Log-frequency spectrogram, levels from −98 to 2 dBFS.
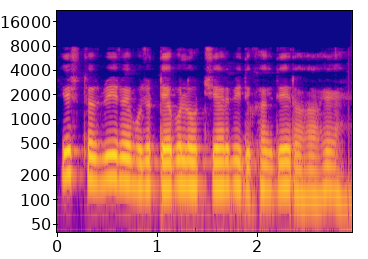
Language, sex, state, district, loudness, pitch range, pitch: Hindi, male, Arunachal Pradesh, Lower Dibang Valley, -15 LUFS, 130-160 Hz, 145 Hz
